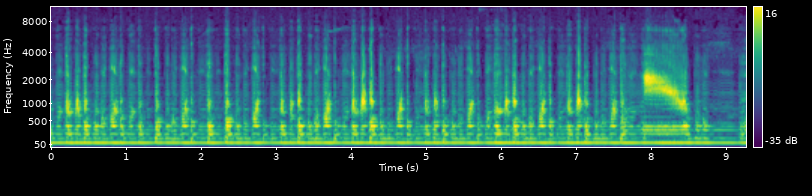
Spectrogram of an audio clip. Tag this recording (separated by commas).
playing didgeridoo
